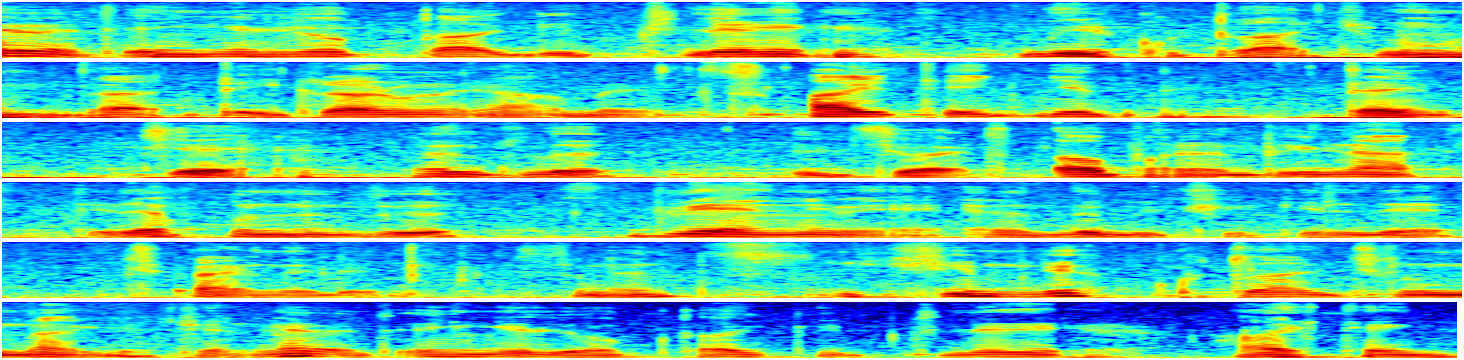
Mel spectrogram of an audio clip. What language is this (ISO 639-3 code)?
tur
